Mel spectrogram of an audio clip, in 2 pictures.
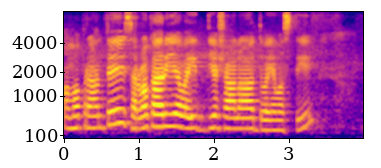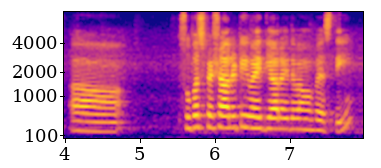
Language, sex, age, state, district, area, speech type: Sanskrit, female, 45-60, Andhra Pradesh, East Godavari, urban, spontaneous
